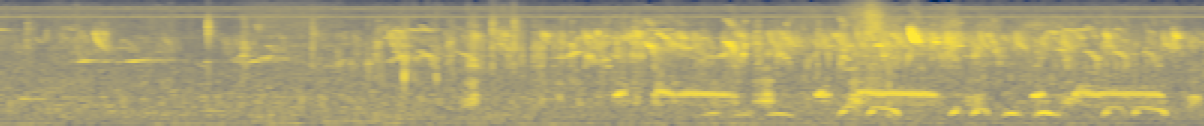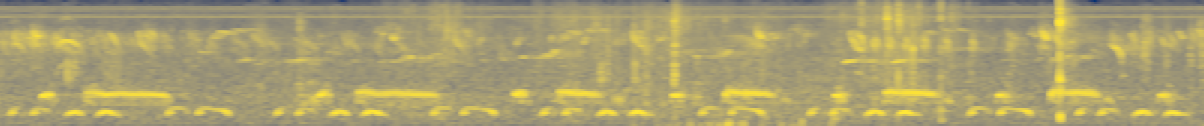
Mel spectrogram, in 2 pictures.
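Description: Birds chirping and calling: many short high chirps, joined from about four seconds in by a lower call that repeats about twice a second.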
